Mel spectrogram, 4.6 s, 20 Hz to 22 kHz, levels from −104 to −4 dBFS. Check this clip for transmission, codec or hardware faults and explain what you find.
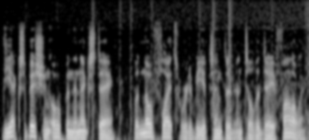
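Speech over a background scrubbed to near silence, broken up into twinkling, warbling specks, runs through the whole clip. This is overdone noise removal: the reduction was set so hard that frequency bands near the noise estimate are cut off, taking the quieter parts of the voice with them.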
